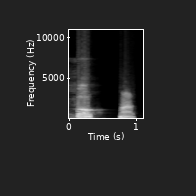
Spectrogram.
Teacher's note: પ ની પહેલાનો વિસર્ગ આવે એટલે વિસર્ગનો ફચ્ચાર થાય ફા ઓકે બરાબર હ ક્લેબ્યમ માસ્મગમફ પાર્થ ક્લેભયમમાસમગફ પારથ ક્લે નથી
